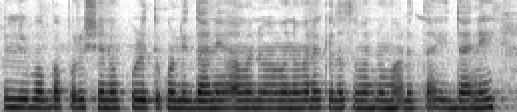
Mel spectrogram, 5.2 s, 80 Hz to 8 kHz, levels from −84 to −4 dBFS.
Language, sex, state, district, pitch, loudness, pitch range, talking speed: Kannada, female, Karnataka, Bidar, 205 Hz, -15 LUFS, 205-210 Hz, 105 wpm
